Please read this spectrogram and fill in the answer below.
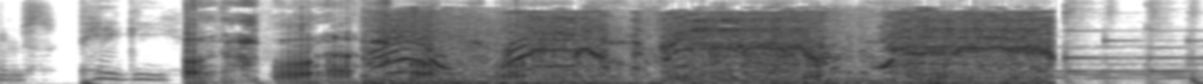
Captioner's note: pigs snort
